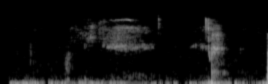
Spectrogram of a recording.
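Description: Near silence: room tone, with one faint short click about three seconds in.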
